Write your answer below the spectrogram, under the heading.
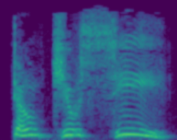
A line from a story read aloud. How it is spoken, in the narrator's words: he cried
